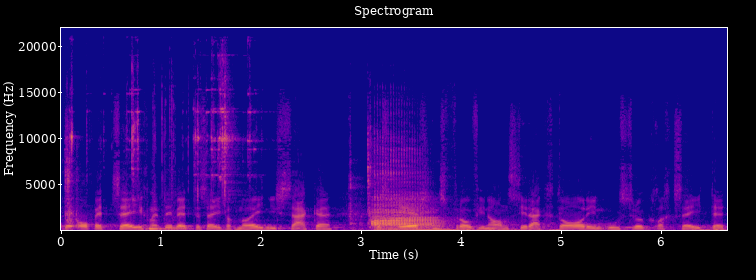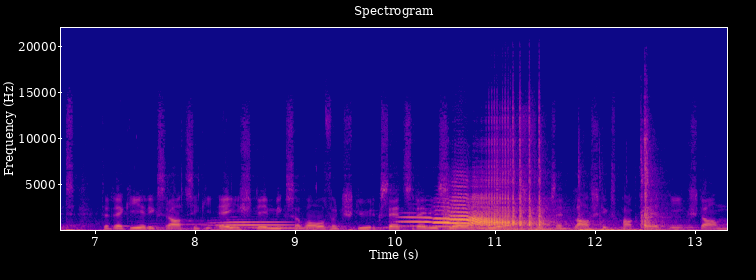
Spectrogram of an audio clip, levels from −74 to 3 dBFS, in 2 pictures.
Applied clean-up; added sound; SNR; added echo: none; Keys jangling; -2 dB; none.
